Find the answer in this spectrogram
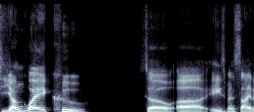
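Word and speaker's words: Younghoe Koo: It's Young Coup.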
